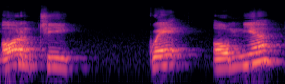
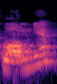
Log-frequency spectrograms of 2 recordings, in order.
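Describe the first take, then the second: First: Both vowels are said separately. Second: The first vowel is cut and words join. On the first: "vocês têm ali" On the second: "que vai ficar"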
